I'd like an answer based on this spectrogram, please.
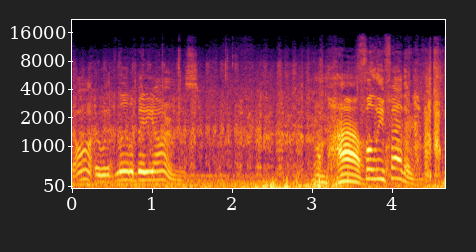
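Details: Evening park meeting of male dogs, a Staffordshire Bull Terrier among them: two drawn-out, sliding howl-like whines with a quiet gap between, plus soft panting.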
